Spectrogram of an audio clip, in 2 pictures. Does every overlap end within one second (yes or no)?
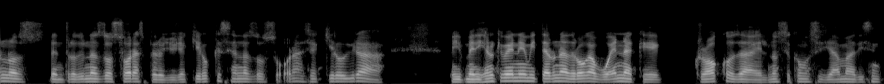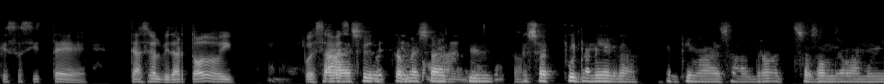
no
